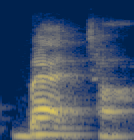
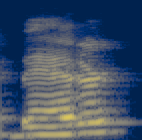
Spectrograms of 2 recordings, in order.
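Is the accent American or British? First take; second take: British; American. First: It is said in a British English accent. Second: It is said in an American English accent. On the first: "inglês britânico" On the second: "Em inglês americano é"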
